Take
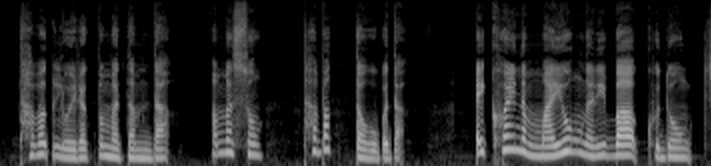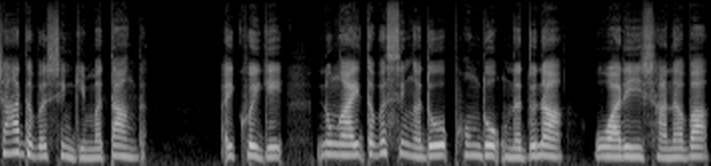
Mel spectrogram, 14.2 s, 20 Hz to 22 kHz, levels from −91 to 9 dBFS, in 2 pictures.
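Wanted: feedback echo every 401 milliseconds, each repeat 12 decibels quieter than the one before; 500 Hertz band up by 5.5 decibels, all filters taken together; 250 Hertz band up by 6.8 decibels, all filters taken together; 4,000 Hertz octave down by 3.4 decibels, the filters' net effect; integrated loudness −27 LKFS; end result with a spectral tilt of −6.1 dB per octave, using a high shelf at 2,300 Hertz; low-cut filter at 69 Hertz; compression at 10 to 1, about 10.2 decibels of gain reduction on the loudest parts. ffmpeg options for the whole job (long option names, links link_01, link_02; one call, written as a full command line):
ffmpeg -i in.wav -af "highpass=69,equalizer=frequency=250:width_type=o:gain=8,equalizer=frequency=500:width_type=o:gain=4,highshelf=frequency=2300:gain=3.5,equalizer=frequency=4000:width_type=o:gain=-8,acompressor=threshold=-22dB:ratio=10,aecho=1:1:401|802|1203:0.251|0.0628|0.0157,volume=1dB" out.wav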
